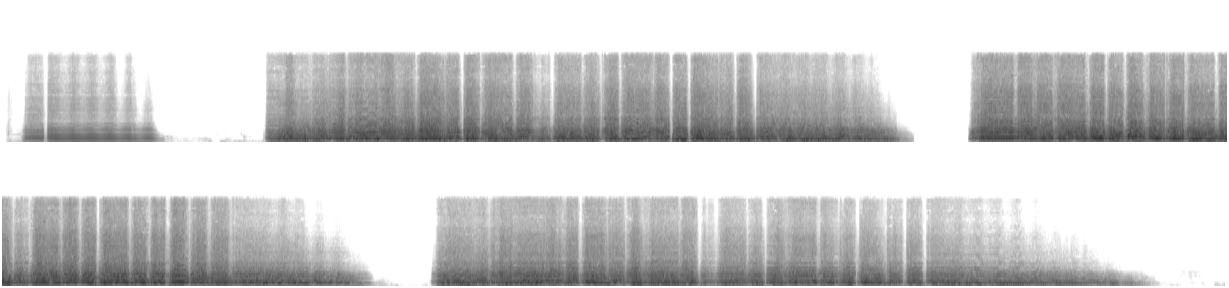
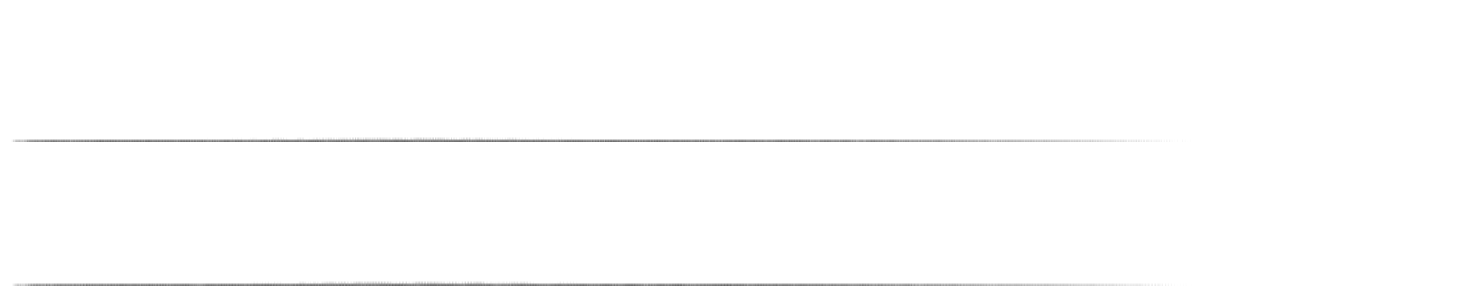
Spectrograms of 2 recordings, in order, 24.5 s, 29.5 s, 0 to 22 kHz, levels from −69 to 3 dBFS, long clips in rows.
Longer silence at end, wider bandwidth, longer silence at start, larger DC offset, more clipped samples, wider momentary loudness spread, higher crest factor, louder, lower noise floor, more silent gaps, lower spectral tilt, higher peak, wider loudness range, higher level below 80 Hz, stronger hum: first, 0.85 s vs 0.15 s; first, 14 kHz vs 0.5 kHz; first, 0.2 s vs 0 s; neither; neither; about the same, 11 LU vs 13 LU; about the same, 20 dB vs 16 dB; first, -17 LUFS vs -33 LUFS; about the same, under -90 dBFS vs under -90 dBFS; second, none vs 13.64-13.68 s, 13.87-14.79 s, 28.51-28.99 s; second, 0.5 dB/octave vs -16.5 dB/octave; first, 0 dBFS vs -16 dBFS; second, 6 LU vs 14 LU; second, -68 dBFS vs -34 dBFS; neither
